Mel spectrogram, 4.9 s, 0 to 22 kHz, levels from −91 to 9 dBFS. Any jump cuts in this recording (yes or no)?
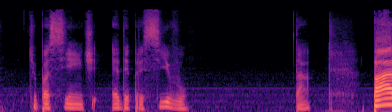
no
